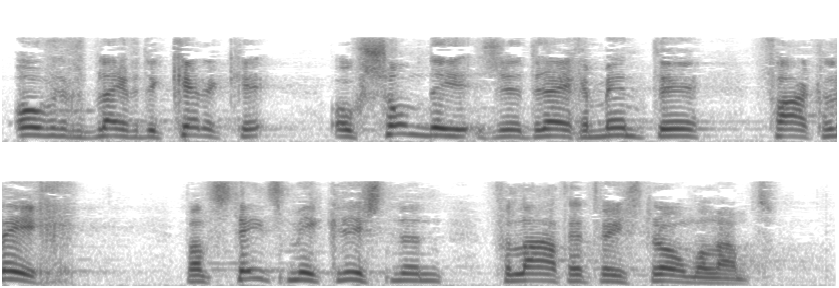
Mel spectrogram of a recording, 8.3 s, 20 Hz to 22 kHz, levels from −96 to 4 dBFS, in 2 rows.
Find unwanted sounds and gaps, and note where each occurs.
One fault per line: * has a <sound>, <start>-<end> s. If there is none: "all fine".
all fine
